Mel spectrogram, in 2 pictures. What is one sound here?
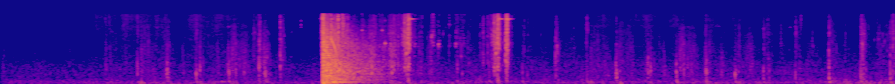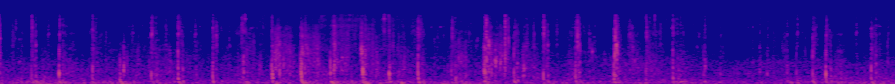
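Footsteps hurry over wet grass and pavement.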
